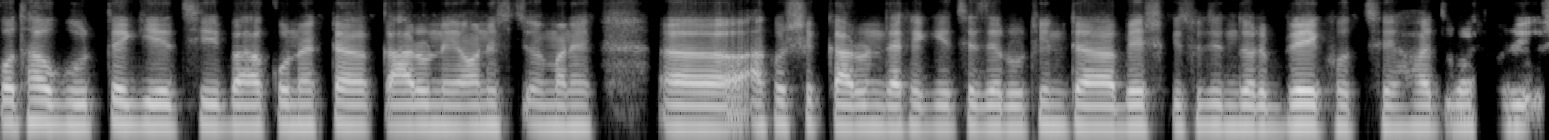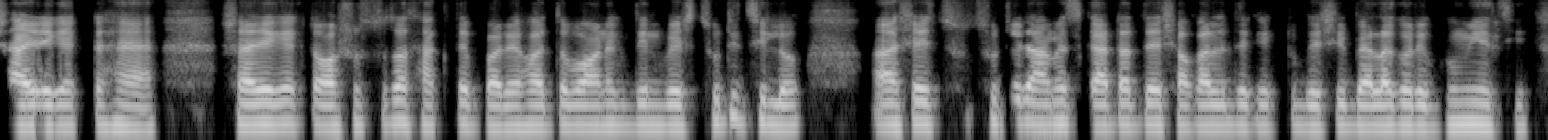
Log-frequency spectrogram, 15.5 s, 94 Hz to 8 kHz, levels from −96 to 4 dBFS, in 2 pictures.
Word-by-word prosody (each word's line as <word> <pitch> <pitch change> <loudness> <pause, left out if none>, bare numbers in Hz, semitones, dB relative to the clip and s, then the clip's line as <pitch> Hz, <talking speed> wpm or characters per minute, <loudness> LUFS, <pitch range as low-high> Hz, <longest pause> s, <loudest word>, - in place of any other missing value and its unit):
কোথাও 165 0 +3
ঘুরতে 150 +1 0
গিয়েছি 150 0 -1
বা 150 - +3 0.2
কোনো 155 -1 0
একটা 155 +1 -1 0.2
কারণে 150 0 +2
অনিশ্চ 150 0 -5 0.2
মানে 145 0 -1 0.4
আ - - +6 0.4
আকস্মিক 160 +1 -5
কারণ 150 0 +2
দেখা 140 +1 +1
গিয়েছে 145 +1 -5
যে - - +2
রুটিনটা 145 +1 -1 0.2
বেশ 150 -1 +2
কিছুদিন 150 0 -5
ধরে 145 -1 +1
ব্রেক 150 -1 +7
হচ্ছে। 140 +1 -11
হয়তোবা 145 0 -2
শরীর 145 0 -4
শারীরিক 150 0 +5
একটা 155 +2 -7
হ্যাঁ, 140 -3 +1 0.4
শারীরিক 155 0 +6
একটা 155 - -4
অসুস্থতা 155 +3 -3
থাকতে 155 +1 -2
পারে, 145 0 +3
হয়তোবা 150 +1 +1
অনেকদিন 150 0 -3
বেশ 150 - +2
ছুটি 170 +4 -5
ছিল। 160 -3 -2 0.5
আ - - +4
সেই 160 -1 +4
ছু - - -15
ছুটির 175 +1 -2
আমেজ 160 0 -1
কাটাতে 155 +1 +2
সকালের 150 0 +2
দিকে 150 0 -3
একটু 145 - -17
বেশি 145 +2 -3
বেলা 145 0 +5
করে 150 -1 +3
ঘুমিয়েছি। 155 -2 -2
150 Hz, 190 wpm, -23 LUFS, 145-155 Hz, 0.5 s, ব্রেক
